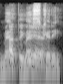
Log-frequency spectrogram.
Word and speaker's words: Mescudi: Did I pronounce that right? Mescudi? Yeah. Oh, yeah. Mescudi.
